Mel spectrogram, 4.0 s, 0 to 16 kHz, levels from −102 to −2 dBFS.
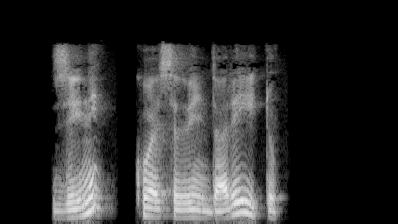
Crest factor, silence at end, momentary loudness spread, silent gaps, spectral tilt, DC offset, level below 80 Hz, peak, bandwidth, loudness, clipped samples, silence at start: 18 dB; 1.2 s; 11 LU; 1.19-1.35 s; -5.5 dB/octave; under 0.1%; -60 dBFS; 0 dBFS; 8 kHz; -17 LUFS; under 0.1%; 0.55 s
